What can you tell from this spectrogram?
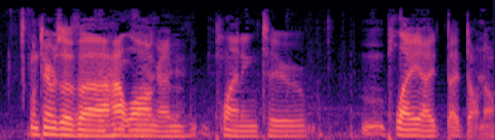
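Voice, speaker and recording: Quiet and fairly slow, a man talks at medium pitch with ordinary pitch variation. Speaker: video game streamer. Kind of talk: casual commentary while playing a game. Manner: tends to get quieter.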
